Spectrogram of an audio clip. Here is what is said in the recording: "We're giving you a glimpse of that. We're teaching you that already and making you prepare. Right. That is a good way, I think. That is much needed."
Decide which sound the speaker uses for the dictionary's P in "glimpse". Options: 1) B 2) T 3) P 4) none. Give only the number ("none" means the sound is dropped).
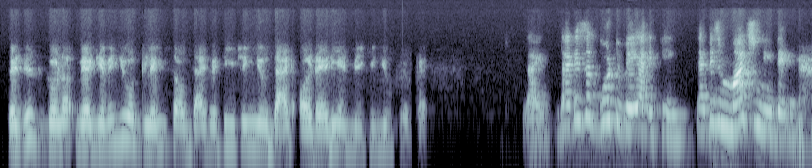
3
